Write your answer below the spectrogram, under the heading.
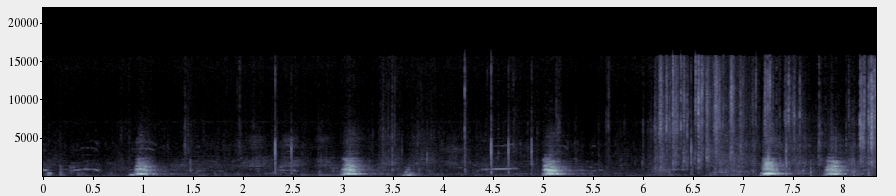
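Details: Pet dogs playing on an outdoor assault course; several low, hoarse barks spaced about two seconds apart, with a few brief whines and a person's voice between them.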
